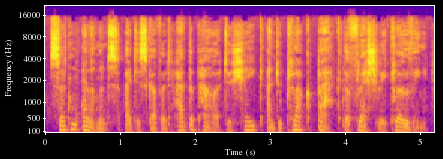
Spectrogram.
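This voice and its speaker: An actor playing a tormented, self-justifying doctor in a radio drama, speaking formally and intensely. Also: male voice, fairly low pitch, normal speed, husky. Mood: feverish recollection.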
